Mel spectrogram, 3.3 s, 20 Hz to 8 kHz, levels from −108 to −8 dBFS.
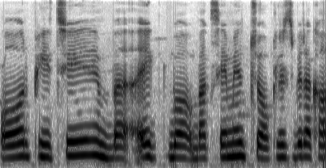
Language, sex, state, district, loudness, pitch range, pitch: Hindi, female, Delhi, New Delhi, -12 LUFS, 210-230 Hz, 220 Hz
